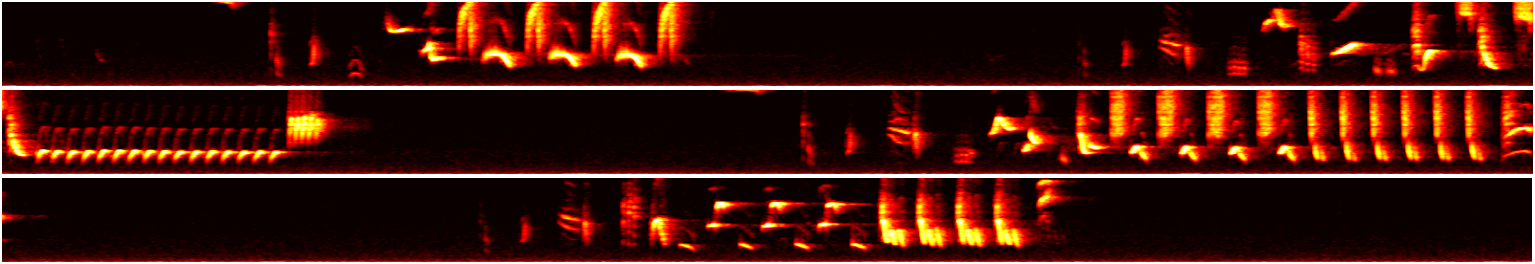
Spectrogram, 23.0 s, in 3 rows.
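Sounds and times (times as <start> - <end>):
common nightingale Luscinia megarhynchos singing: 0.0 - 3.6, 5.0 - 9.5, 11.0 - 15.6, 17.7 - 20.8.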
